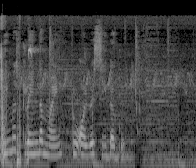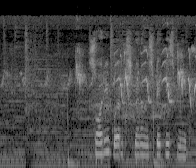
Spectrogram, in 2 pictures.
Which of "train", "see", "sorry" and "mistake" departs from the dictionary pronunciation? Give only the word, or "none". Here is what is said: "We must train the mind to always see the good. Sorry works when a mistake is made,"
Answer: none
